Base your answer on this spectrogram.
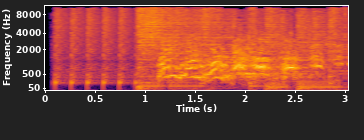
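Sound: dogs barking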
